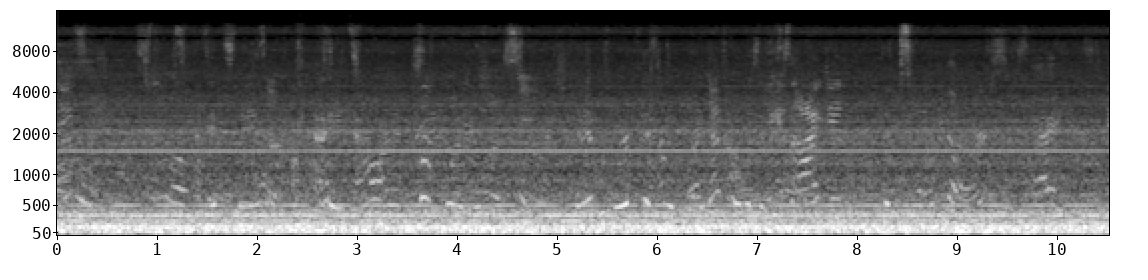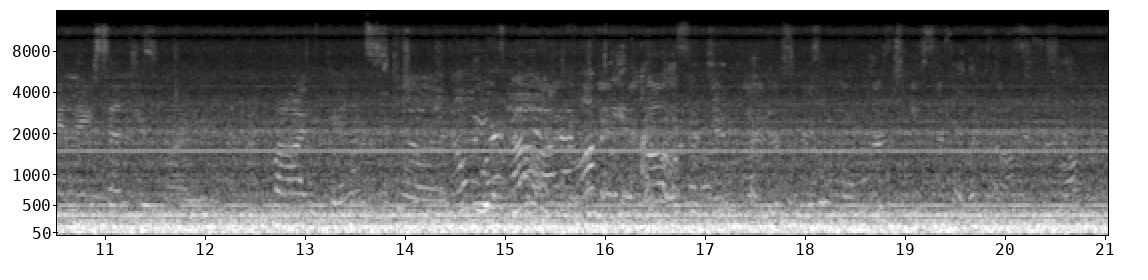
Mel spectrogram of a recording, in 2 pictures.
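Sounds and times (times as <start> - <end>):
aircraft cabin hum: 0.0 - 21.0
passengers chatting: 0.0 - 21.0.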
